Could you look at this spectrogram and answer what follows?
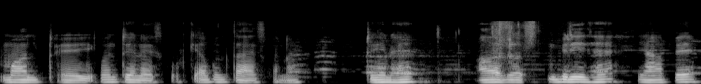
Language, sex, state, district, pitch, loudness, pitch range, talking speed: Hindi, male, Bihar, Gopalganj, 110 Hz, -20 LUFS, 105-115 Hz, 145 wpm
